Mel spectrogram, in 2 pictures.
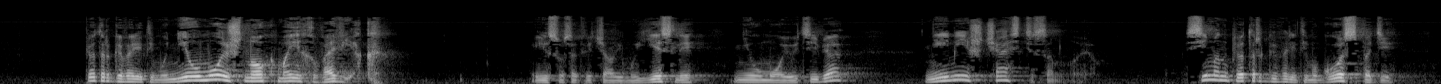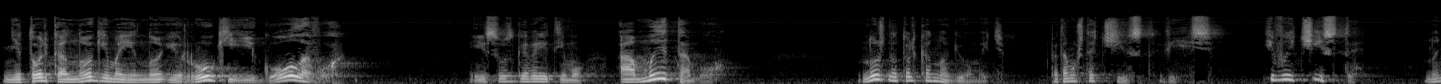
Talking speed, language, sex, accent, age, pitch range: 110 wpm, Russian, male, native, 40-59, 105-165 Hz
